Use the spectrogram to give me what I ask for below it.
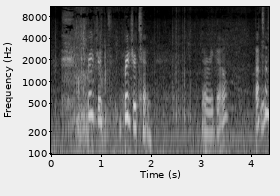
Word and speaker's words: Bridgerton: English properly can't expect me to you know pronounce this properly but anyways this is brierton bridon brid I still said it wrong bridg Bridgerton there we go that's a fun image as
